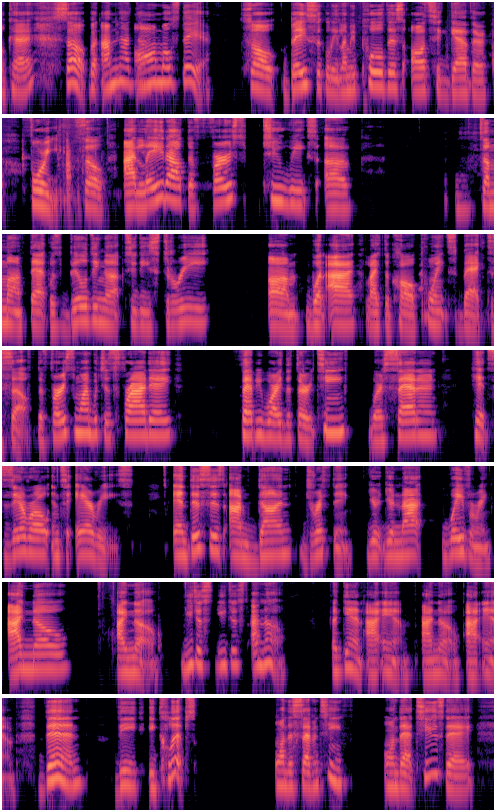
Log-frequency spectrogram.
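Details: Adult woman who identifies as a stutterer and works on her speech confidence, with repeated words and phrases; stuttering.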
